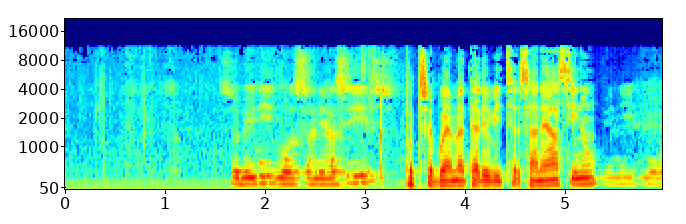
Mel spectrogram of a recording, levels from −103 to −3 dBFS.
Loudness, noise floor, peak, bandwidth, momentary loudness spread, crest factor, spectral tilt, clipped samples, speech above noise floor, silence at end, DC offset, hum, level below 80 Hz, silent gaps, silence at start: -20 LUFS; -46 dBFS; -2 dBFS; 11.5 kHz; 11 LU; 20 dB; -4.5 dB/octave; under 0.1%; 26 dB; 0 s; under 0.1%; 50 Hz at -50 dBFS; -48 dBFS; none; 0.35 s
